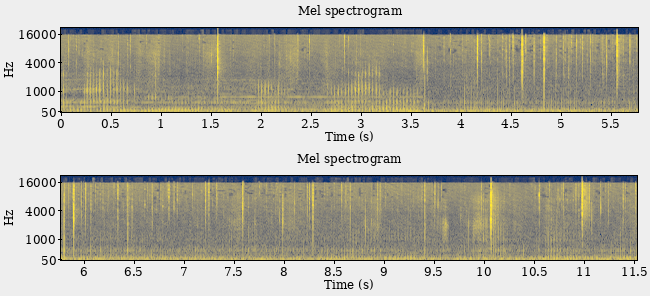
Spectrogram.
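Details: Kitten curled up asleep by a fireplace: a deep, low purr, stronger in the first few seconds, runs under frequent dry snaps and crackles of burning wood.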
